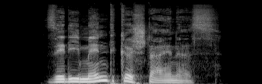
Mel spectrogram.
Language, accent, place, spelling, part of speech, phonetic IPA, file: German, Germany, Berlin, Sedimentgesteines, noun, [zediˈmɛntɡəˌʃtaɪ̯nəs], De-Sedimentgesteines.ogg
- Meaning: genitive singular of Sedimentgestein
